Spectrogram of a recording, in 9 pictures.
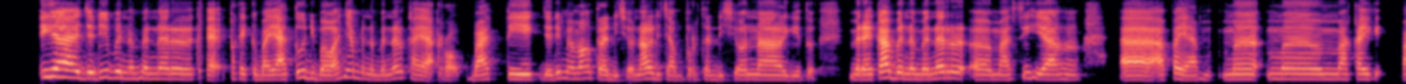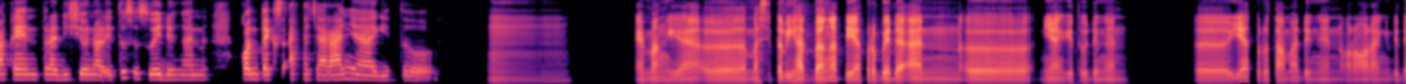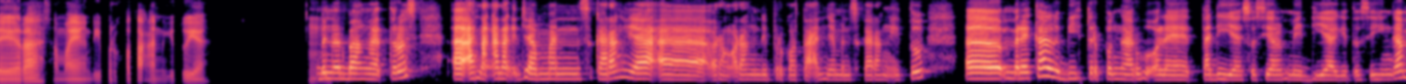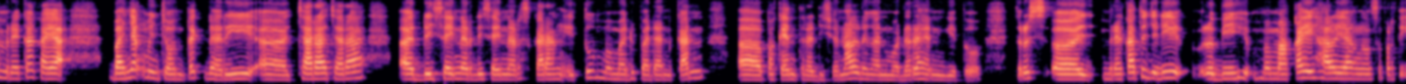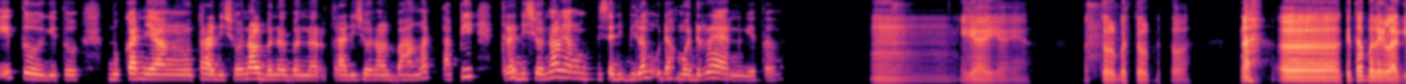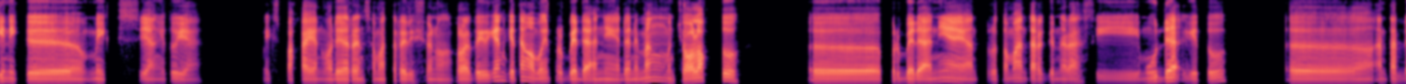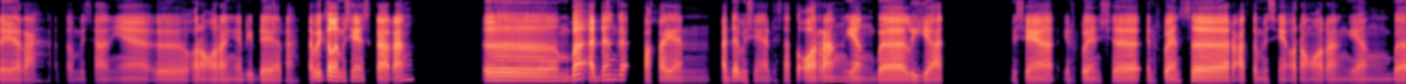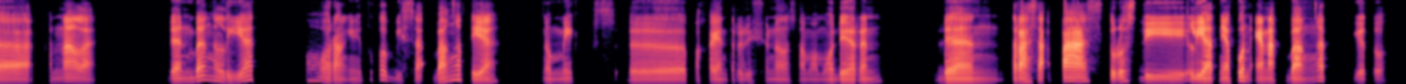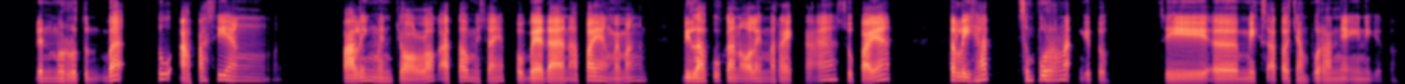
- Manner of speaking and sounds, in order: other background noise; tapping; in English: "mix"; in English: "mix"; in English: "nge-mix"; in English: "mix"
- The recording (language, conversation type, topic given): Indonesian, podcast, Kenapa banyak orang suka memadukan pakaian modern dan tradisional, menurut kamu?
